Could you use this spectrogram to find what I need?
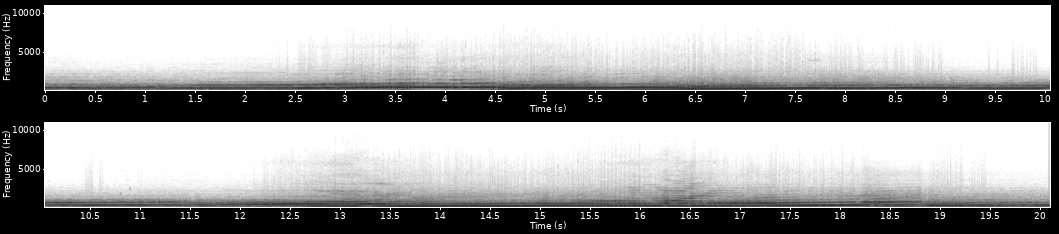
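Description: Racing motorcycle engines roar and whine as bikes speed past, rising and falling in pitch as they change gear.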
